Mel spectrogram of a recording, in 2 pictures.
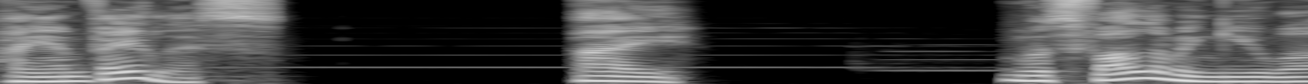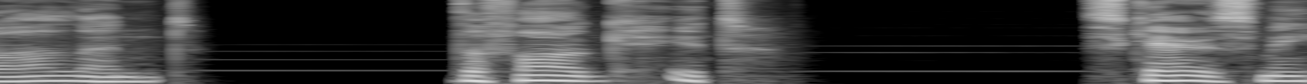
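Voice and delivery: soft, quiet character voice. A game master voicing a stranger answering a player's question, soft, quiet voice. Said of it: "she speaks to you in a very like soft, kind of quiet voice".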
